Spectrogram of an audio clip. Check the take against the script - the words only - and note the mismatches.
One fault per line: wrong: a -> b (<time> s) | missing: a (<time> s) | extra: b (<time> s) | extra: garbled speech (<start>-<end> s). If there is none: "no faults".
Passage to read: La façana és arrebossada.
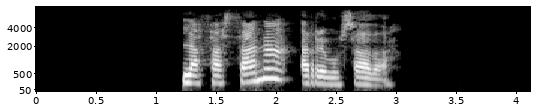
missing: és (2.0 s)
